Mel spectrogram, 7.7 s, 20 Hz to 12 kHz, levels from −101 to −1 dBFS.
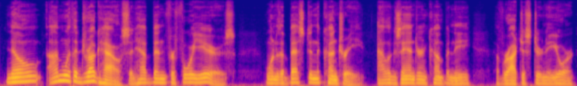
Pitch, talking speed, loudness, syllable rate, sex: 105 Hz, 200 wpm, -21 LUFS, 5.5 syllables/s, male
